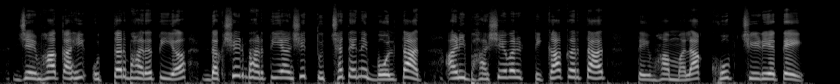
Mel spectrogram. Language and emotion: Marathi, angry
